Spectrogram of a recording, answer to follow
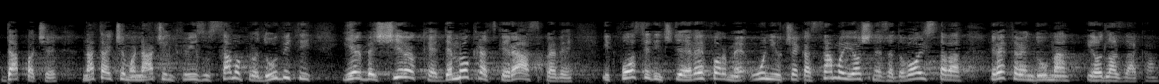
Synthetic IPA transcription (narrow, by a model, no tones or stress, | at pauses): d̪apat͡ʃe | nat̪aːjt͡ʃe̞monaːt͡ʃinkɾiːzusamo̞pɾo̞d̪uːbit̪i | je̞ɾbezʃiɾo̞ke̞d̪e̞mo̞kɾat̪ske̞ɾaːspɾaʋe̞ | ipo̞ːsʎʲed̪it͡ʃkeɾe̞fo̞ɾme̞ʔuːnijut͡ʃe̞kasamo̞jo̞ʃne̞zad̪o̞ʋo̞ʎst̪aʋaɾe̞feɾe̞nd̪umaio̞d̪lˠazaka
